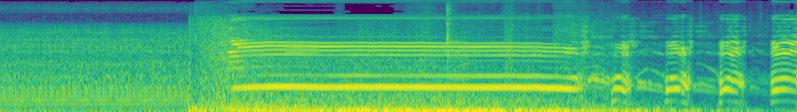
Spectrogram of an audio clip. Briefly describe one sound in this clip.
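A plane crashes and explodes with a loud boom.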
